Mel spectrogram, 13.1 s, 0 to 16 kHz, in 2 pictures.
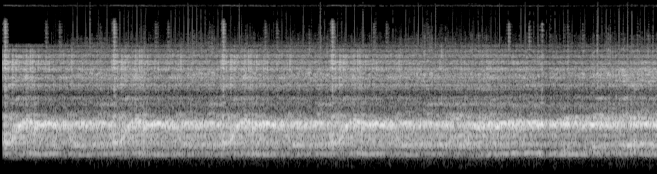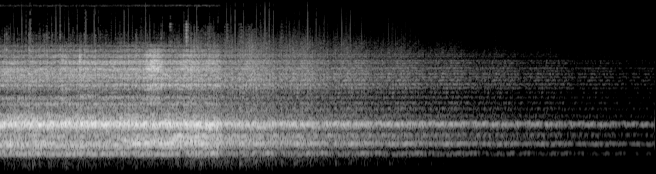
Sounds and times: Heavy processed scream-like sound 0:00.0 - 0:12.0

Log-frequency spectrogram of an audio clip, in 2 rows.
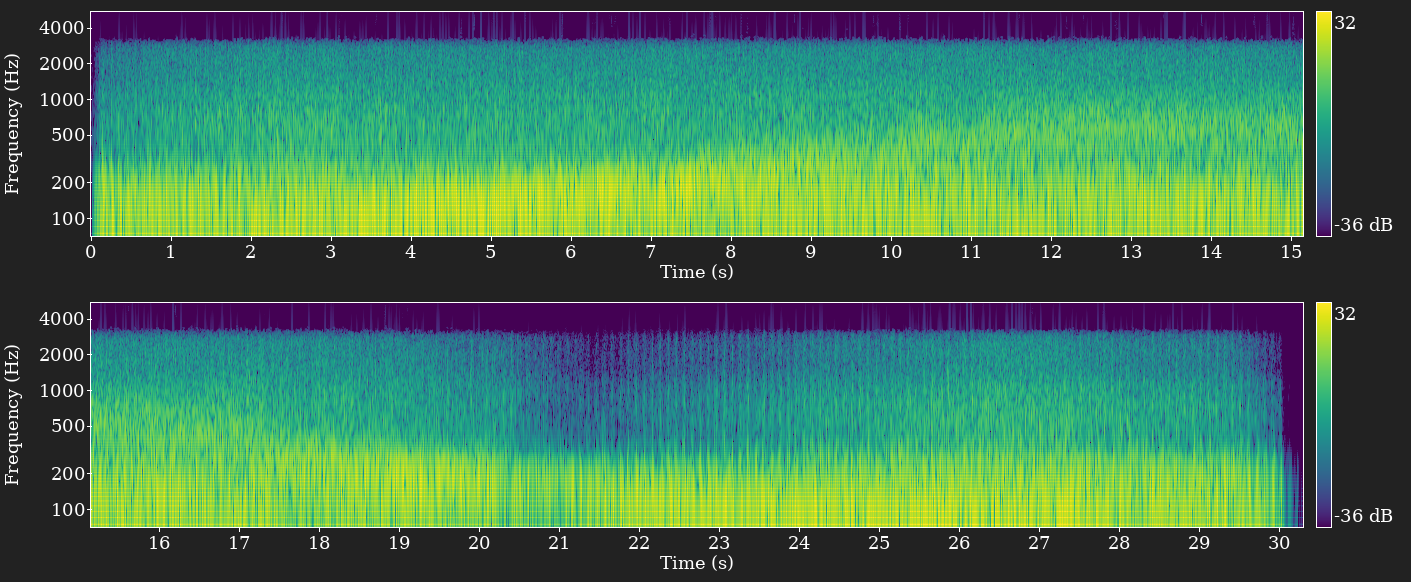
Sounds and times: hovering special forces chopper 0:00.0 - 0:30.2

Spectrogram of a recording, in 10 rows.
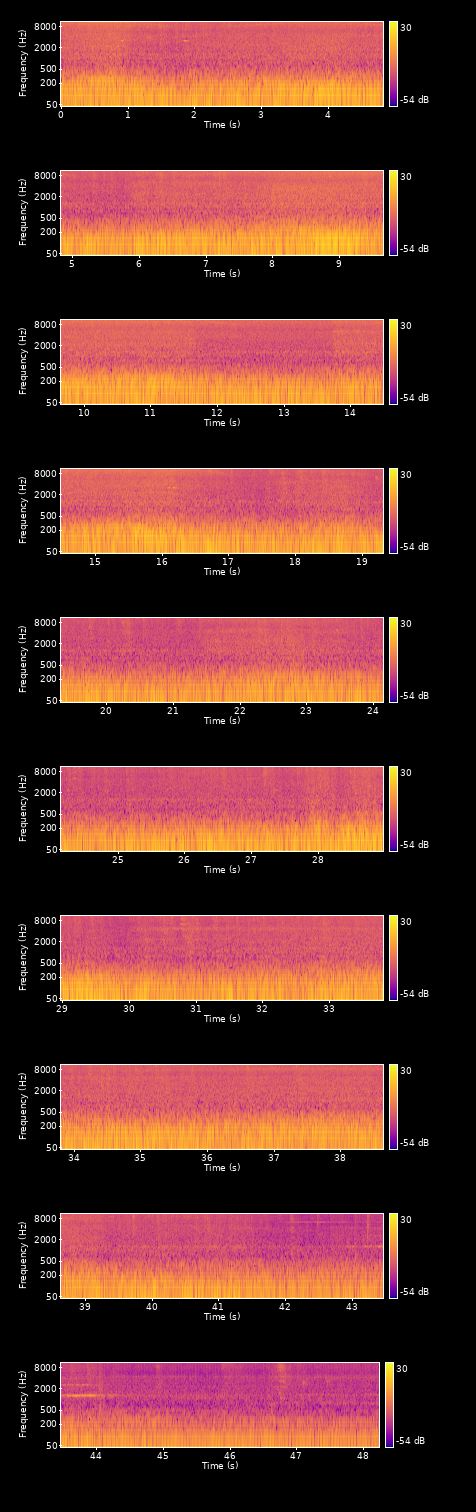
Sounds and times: bus 0:00.0 - 0:48.2

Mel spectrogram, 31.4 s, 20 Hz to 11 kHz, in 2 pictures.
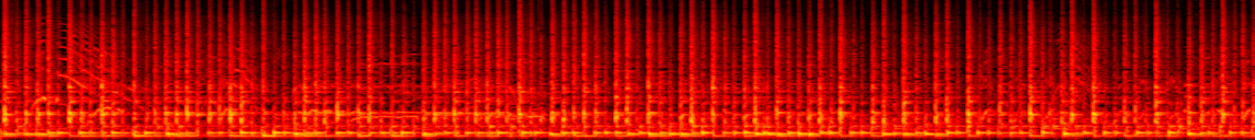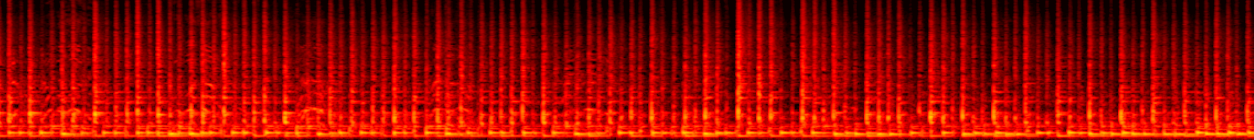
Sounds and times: African drum jam 0:00.0 - 0:31.3

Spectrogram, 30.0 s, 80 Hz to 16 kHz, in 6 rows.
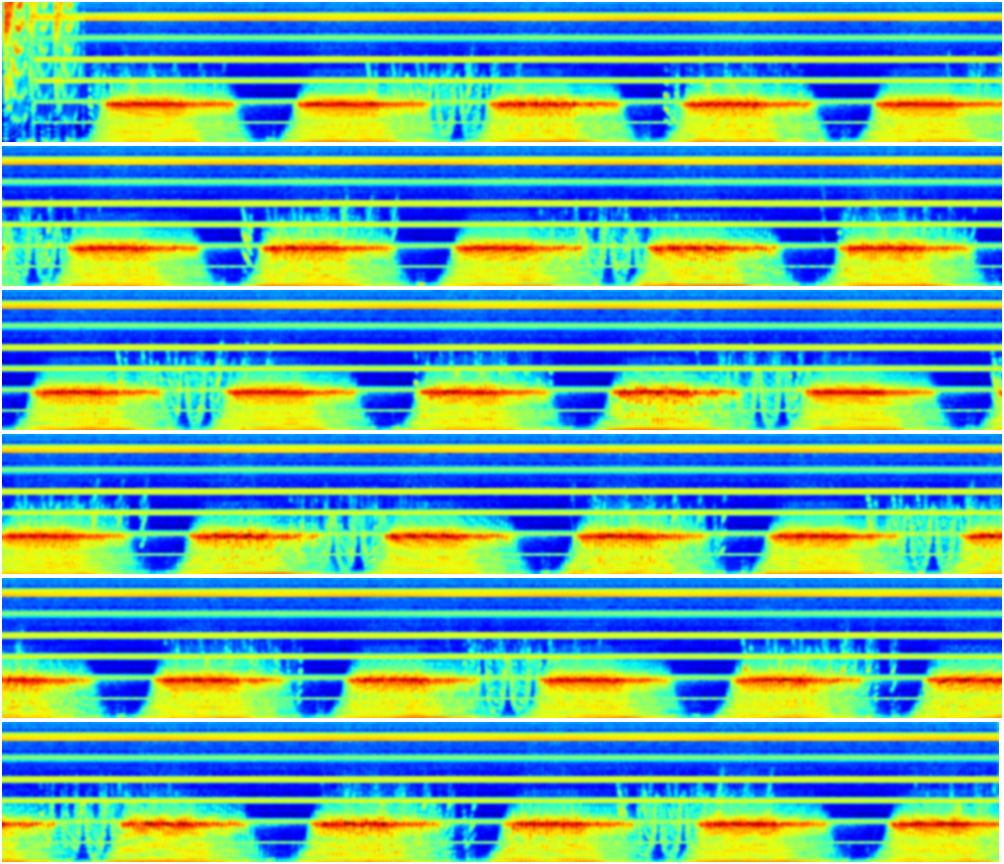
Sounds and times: alien alarm sound 0:00.0 - 0:29.9

